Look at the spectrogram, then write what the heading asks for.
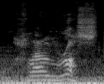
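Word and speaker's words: Llanrwst: the prettiest in wales all the clown rust at least that's the way i've been told to pronounce it and then and then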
